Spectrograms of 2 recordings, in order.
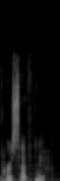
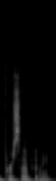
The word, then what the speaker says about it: Persephone: Not much, but uh yeah, that's the E is you pronounce the E at the end. So, Panie is the Greek goddess of sunshine.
